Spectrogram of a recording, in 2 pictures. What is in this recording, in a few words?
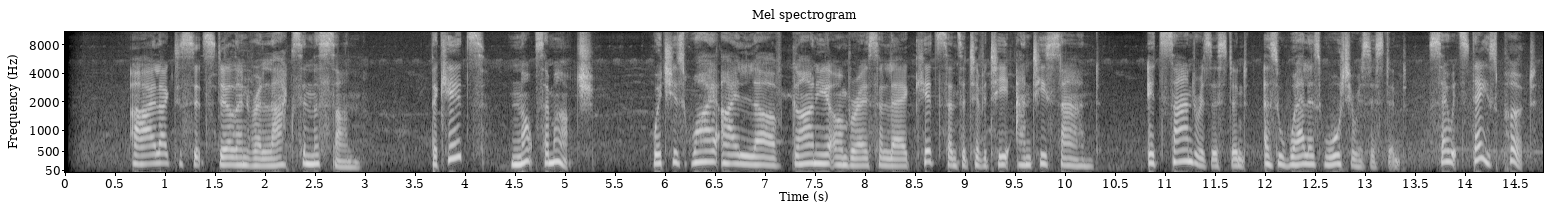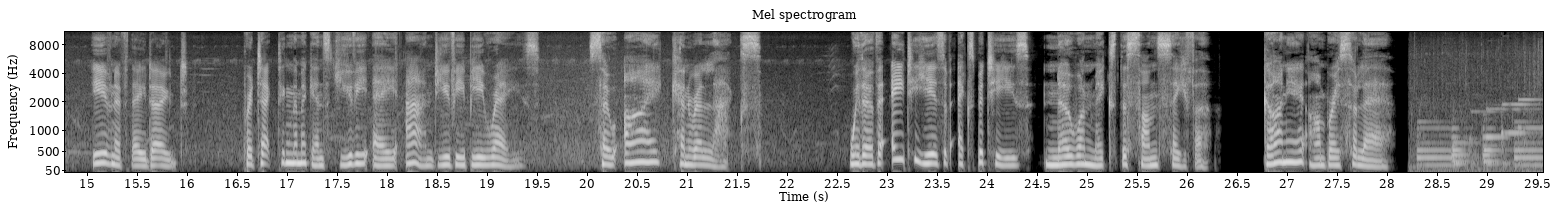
Commercial British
